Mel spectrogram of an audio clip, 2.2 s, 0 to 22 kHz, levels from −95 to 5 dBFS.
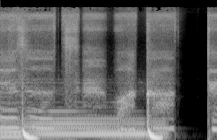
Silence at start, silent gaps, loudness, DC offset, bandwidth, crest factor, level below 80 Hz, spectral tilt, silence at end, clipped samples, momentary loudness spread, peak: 0 s; none; -18 LUFS; under 0.1%; 19 kHz; 16 dB; -24 dBFS; -4.5 dB/octave; 0 s; under 0.1%; 6 LU; -2 dBFS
